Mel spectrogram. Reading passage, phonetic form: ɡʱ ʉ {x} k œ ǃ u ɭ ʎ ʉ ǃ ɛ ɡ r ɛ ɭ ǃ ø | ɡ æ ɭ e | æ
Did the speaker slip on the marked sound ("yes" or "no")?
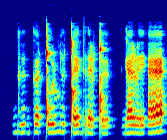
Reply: yes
